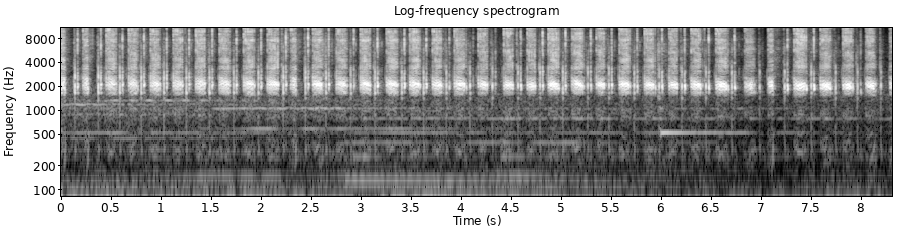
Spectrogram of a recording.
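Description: White plastic trigger spray bottle squeezed rapidly, misting water onto a moss ball: a fast, even run of short hissing squirts, several a second. Soft background music plays underneath.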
